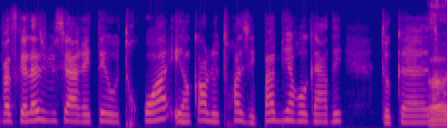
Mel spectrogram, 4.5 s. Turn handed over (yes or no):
no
